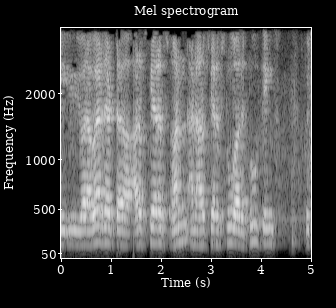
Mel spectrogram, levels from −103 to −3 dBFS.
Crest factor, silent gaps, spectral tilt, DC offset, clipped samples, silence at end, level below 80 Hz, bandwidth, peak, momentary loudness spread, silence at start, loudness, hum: 18 dB; none; -8 dB/octave; under 0.1%; under 0.1%; 0 s; -80 dBFS; 4 kHz; -6 dBFS; 11 LU; 0 s; -21 LUFS; none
